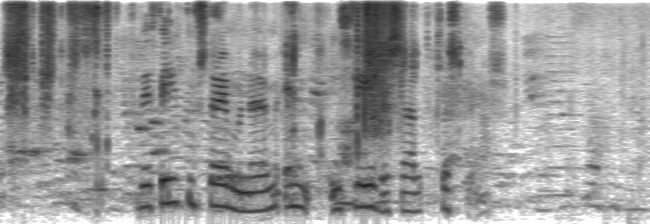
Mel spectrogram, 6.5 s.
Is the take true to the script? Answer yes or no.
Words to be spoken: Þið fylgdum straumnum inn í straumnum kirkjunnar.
no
